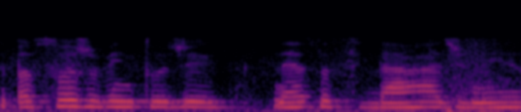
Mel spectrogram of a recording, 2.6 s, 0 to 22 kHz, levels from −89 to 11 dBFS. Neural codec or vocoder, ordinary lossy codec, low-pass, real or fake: none; none; 5.4 kHz; real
